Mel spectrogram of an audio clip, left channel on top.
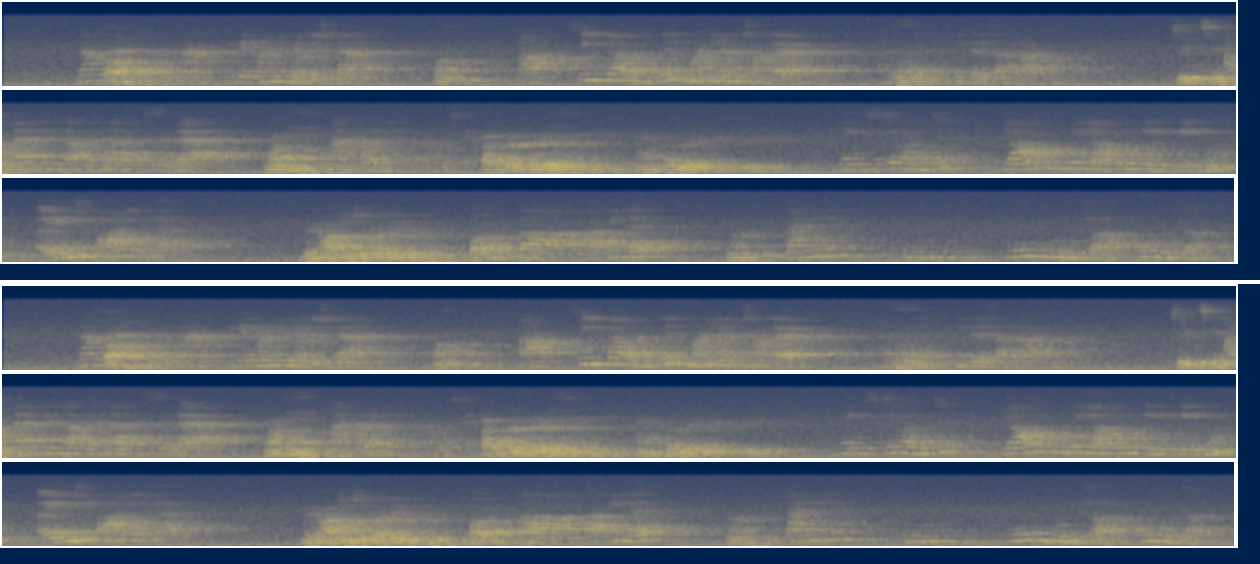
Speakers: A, in the centre; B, on the right.
A: நாங்க நா
B: ஆ
A: எப்டி தெரிம்மா படிப்பே இது என மணிமேகல வந்துச்சுல
B: ஆ
A: ஆ சீதா வந்து மணி அடிச்சாங்க அத்னால
B: ஆ
A: சீத்தலை சாத்தனார் அப்டி
B: சேரி சேரி
A: அவ வேற அப்டி இருந்தா அப்ப இருந்தால பஸ்ட்டு செம்ல
B: ஆ ஆ
A: அத்னால அப்டி ஞாபோ வச்டே
B: அது என்ன தெர்லையே நெக்ஸ்ட்டு
A: நெக்ஸ்ட்டு வந்து யாதும் ஊரே யாவரும் கேளிர் என்னும் என்று பாடியவர் யார்
B: மெ ஆப்ஷன் சொல்றா டேய் எதுனா பா
A: ஆ கபிலர்
B: ம்
A: கனியன் பூங் பூங்குன்றார் பூங்குன்றார்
